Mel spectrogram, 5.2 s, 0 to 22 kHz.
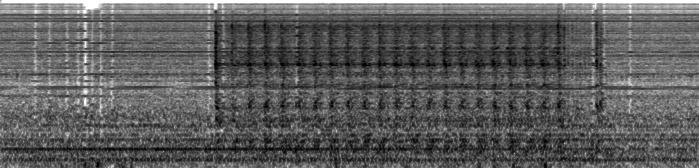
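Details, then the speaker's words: AT&T Globalyst 630 (Pentium 100) floppy drive after cleaning: a thin, fast whirring buzz for about three seconds over mains hum with no stepping clicks; the worm gear spins but the head doesn't move, owner suspects it is seized. "Yeah, the drive head isn't moving at all. It's just, the worm gear is spinning like crazy, but yeah, it is not moving the head at all."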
